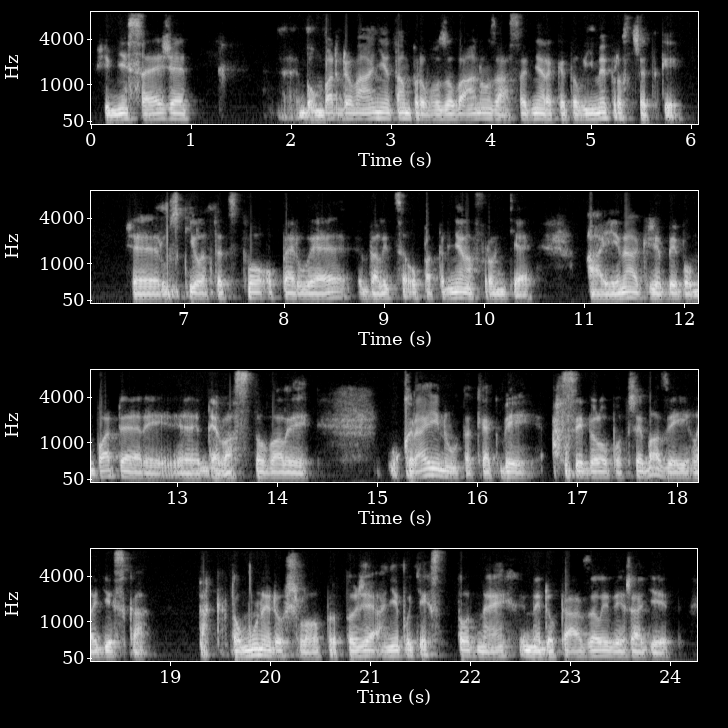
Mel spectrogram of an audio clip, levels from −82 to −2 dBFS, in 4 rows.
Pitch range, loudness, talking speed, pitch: 85-95 Hz, -16 LUFS, 115 wpm, 90 Hz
